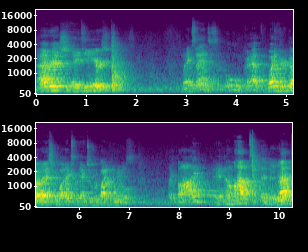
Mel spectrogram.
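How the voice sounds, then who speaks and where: A man from central Mexico whose first language is Spanish, giving a lively startup pitch and quizzing the audience. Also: distant mic, a little hiss or hum. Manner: conversational, quizzes the audience with questions. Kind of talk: energetic startup pitch talk. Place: event room with audience. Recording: echoey room, speaker away from mic.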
